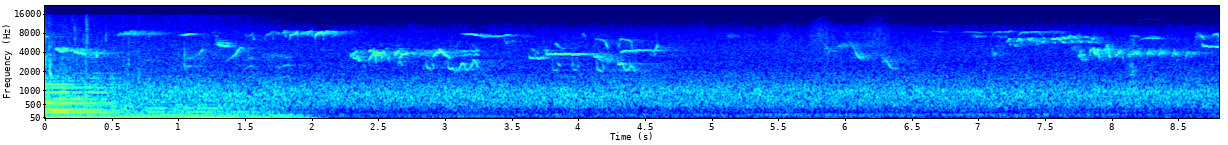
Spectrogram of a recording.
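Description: A music track fades out over the first two seconds. Faint birdsong follows, scattered high chirps and short phrases, over quiet outdoor ambience.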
